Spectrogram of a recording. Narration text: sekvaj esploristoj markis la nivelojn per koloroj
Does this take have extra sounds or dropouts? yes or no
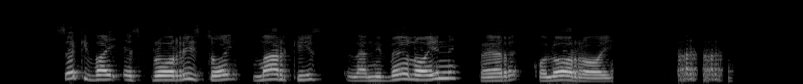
yes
